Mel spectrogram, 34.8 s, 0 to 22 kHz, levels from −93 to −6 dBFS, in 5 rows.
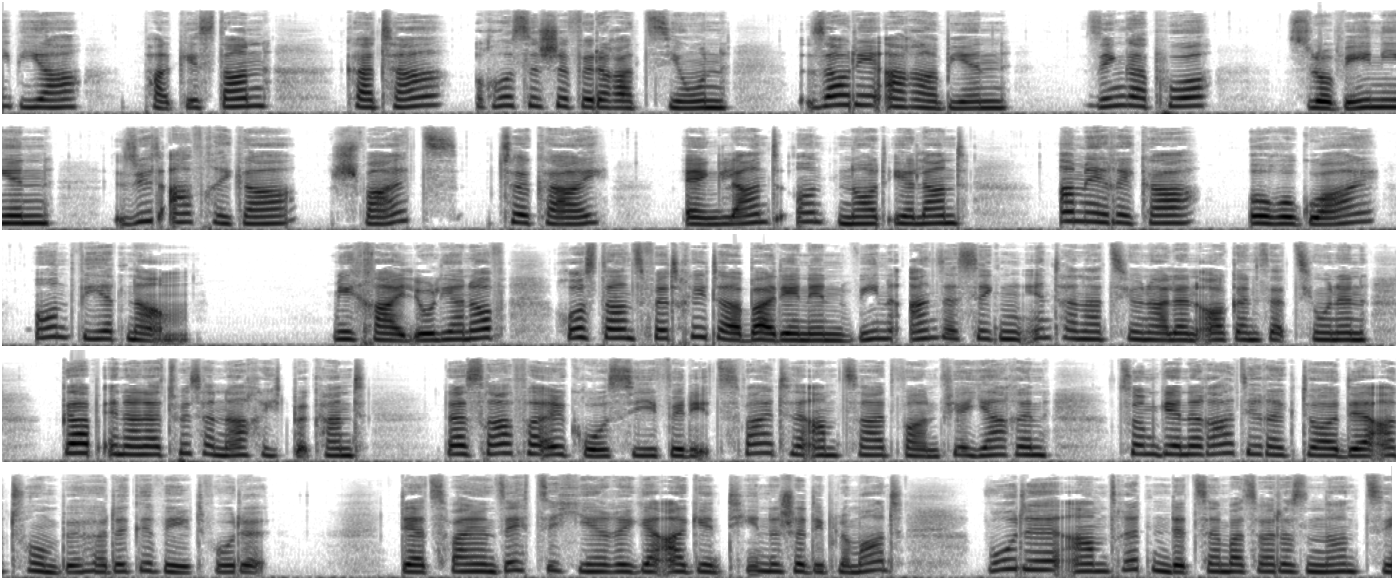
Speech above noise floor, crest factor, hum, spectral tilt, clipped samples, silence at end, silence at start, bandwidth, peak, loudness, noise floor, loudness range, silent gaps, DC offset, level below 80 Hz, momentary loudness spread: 30 dB; 18 dB; none; -2.5 dB/octave; under 0.1%; 0 s; 0 s; 16 kHz; 0 dBFS; -17 LUFS; -47 dBFS; 3 LU; none; under 0.1%; -46 dBFS; 9 LU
